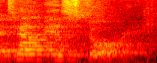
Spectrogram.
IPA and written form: ˈtel mi ə ˈstɔːri (Tell me a story)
